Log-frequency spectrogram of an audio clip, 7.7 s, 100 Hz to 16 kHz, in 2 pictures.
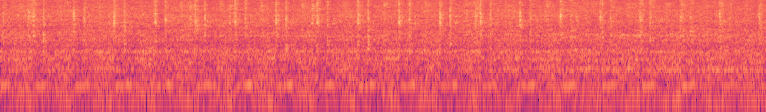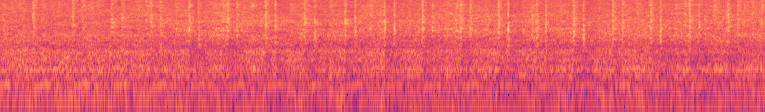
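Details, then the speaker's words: Chevy C10 square-body with a once-seized 5.7L 350 V8, started after revival: rough, loud idle with an uneven puffing tick; exhaust leak suspected at the header collector flange where it meets the pipe. "I think it's down at the uh collector. Let me uh Sounds like it's down at the flange down there."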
